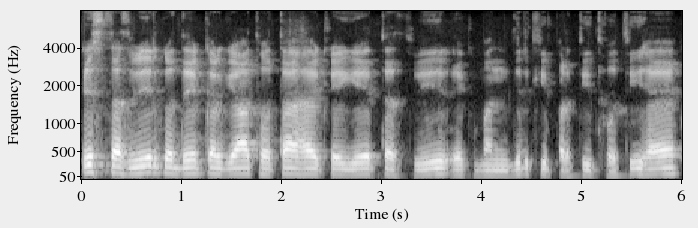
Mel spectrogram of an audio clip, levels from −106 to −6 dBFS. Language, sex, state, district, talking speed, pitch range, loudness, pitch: Hindi, male, Jharkhand, Ranchi, 160 wpm, 100-110 Hz, -17 LUFS, 105 Hz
